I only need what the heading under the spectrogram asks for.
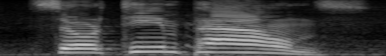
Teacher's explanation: You have to put the stress on pounds, not 13. Why? Because 13 here is an adjective.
